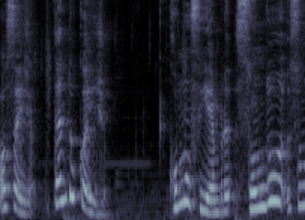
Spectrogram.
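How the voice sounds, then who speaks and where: A woman speaks with a northern Portuguese accent. Music plays in the background. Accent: northern European Portuguese. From Aveiro district, northern Portugal. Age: 20s. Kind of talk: casual talk to camera.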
